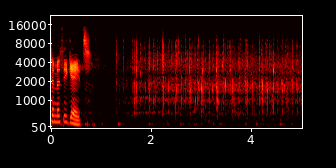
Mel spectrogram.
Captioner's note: audience claps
